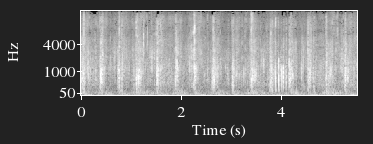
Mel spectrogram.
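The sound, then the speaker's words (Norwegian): Running footsteps from two people landing in step, a quick, steady rhythm of crisp thuds, roughly three per second, with no talking over them. “Hører dere at vi springer i synk nå?”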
